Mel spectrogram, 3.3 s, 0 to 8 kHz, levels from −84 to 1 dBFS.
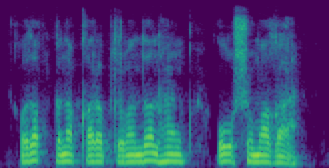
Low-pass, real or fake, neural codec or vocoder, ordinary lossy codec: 7.2 kHz; fake; codec, 16 kHz, 4.8 kbps, FACodec; Opus, 64 kbps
